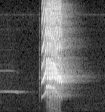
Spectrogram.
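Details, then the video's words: Molting pet parrot lets out a single loud, harsh, broadband squawk lasting about a third of a second, preceded by a faint steady whistle; otherwise quiet room. "Parrot Chirping Sounds | Natural Parrot Sounds | Parrot Calling Sounds"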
